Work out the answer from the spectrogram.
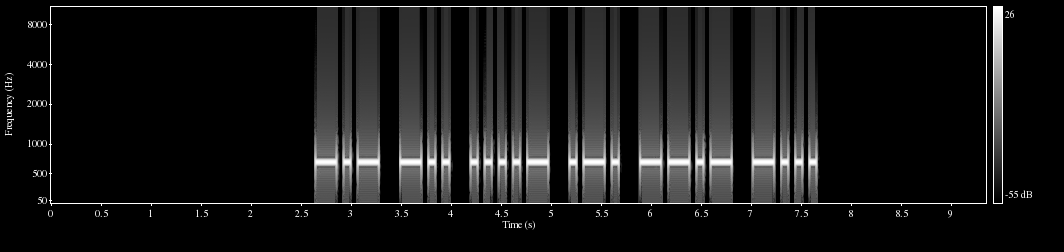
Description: Morse code, heard as a keyed tone, about 17 wpm, 700 Hz. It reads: KD4RQB
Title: USA Call Signs - 6 Characters - Repeated 3x - 17wpm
